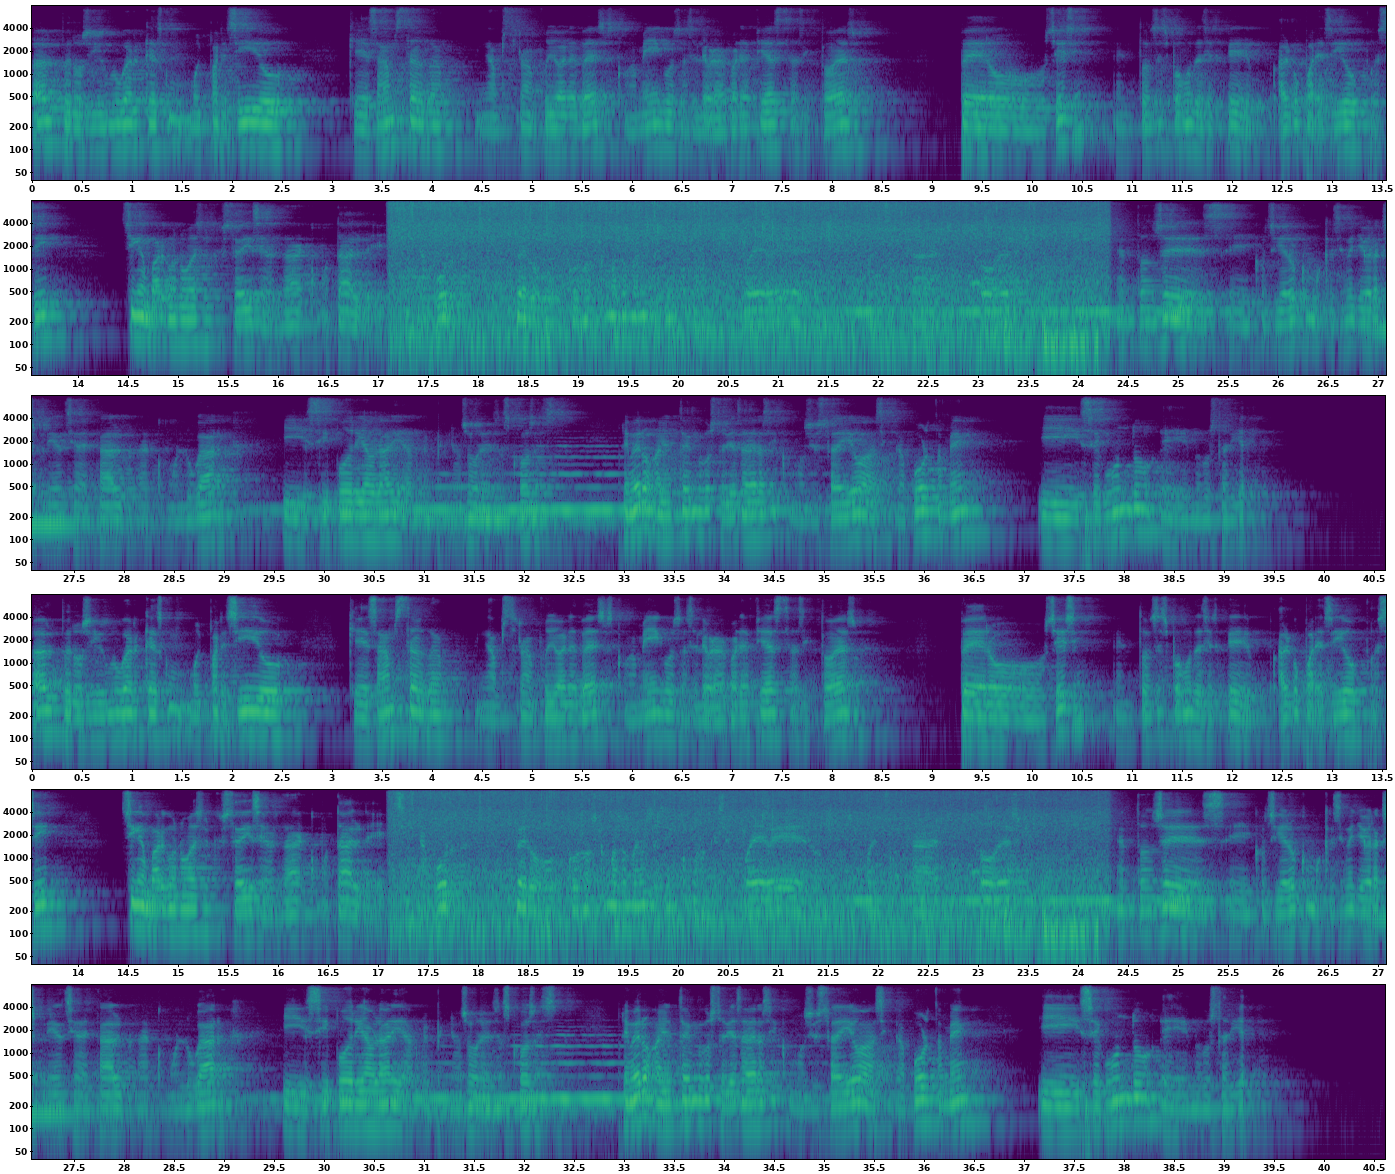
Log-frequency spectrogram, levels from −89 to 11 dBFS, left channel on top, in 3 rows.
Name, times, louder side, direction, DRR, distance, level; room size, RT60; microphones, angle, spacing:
voice 1, 0.0-2.5 3.2-8.3 9.3-10.5 10.8-12.2 12.5-13.7 14.4-23.5 24.4-29.2 29.6-32.3 33.0-36.5 37.1-39.2, right 2 dB, 80° right, 5 dB, 3.1 m, -31 dB
Rain, 17.1-24.3, left 3 dB, 15° left, 0.9 m, -29 dB
sound 1, 21.2-35.8, left 1 dB, 45° right, 3.2 m, -38 dB
29.5 x 17.0 x 8.4 m, 0.96 s
head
